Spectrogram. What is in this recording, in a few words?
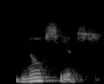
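"nauseous", English, British accent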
